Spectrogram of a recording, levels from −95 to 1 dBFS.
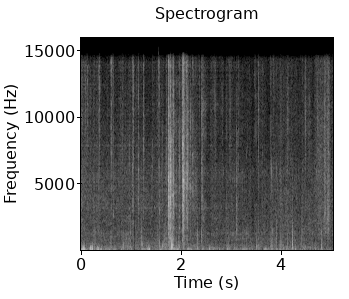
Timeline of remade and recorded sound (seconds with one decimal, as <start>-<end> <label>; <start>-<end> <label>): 0.0-3.2 remade; 3.2-5.1 recorded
